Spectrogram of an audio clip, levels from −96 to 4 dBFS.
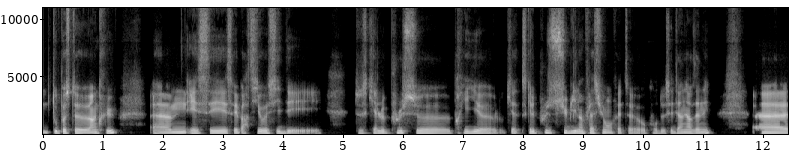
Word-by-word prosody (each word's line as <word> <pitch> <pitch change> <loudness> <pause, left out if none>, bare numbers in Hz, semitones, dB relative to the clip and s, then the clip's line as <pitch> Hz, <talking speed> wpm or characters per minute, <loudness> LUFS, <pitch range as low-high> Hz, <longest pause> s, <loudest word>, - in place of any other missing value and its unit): tout 140 - +1
poste, 130 -1 +2
heu, 100 -2 +4
inclus. 135 - +2 0.6
Hem, 100 0 +1
et 105 +1 +2
c'est 105 0 +2
ça - - -9
fait 105 - +2
partie 100 +7 -4
aussi 110 +2 +1
des 305 - -5 0.6
de 105 - -7
ce 105 - -7
qui 105 -1 -5
a - - 0
le 105 -1 0
plus, 145 +6 0
heu, 100 -3 0
pris, 130 +2 -1
heu, 105 -2 0
l - - -12
qui - - -4
a - - -2
ce - - -11
qui - - -4
a - - +5
le 110 - -5
plus 140 +8 -2
subi 140 +1 +1
l'inflation, 105 -4 0
en 90 - -3
fait, 95 +1 -7
heu, - - -5
au - - -6
cours 105 -3 -11
de 95 -1 -7
ces 100 +2 -5
dernières 100 0 -1
années, 100 +10 -1 0.8
heu 100 -1 +7
105 Hz, 200 wpm, -23 LUFS, 100-120 Hz, 0.8 s, heu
